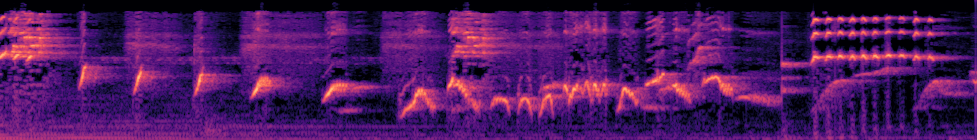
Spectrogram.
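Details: Male crossbred white-rumped shama (F series) delivering a string of downslurred whistles about one every half second, breaking into a jumbled, rapid warble and finishing with a high, buzzy rattling trill.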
